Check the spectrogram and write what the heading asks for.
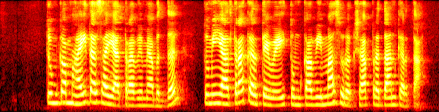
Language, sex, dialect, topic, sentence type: Marathi, female, Southern Konkan, banking, statement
